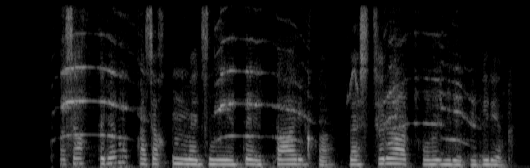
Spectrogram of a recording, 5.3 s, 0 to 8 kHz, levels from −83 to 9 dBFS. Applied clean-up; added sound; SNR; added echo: neural mask model RNNoise.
